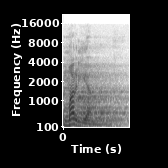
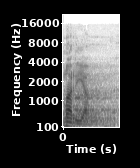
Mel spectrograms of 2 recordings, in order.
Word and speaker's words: Maryam: Or in the proper pronunciation, in Hebrew or Syriac or Aramaic, Maryam. Wow. It's so sweet when I call her Maryam. That's the correct pronunciation of her holy name, Maryam.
